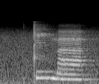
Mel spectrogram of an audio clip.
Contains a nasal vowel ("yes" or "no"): no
